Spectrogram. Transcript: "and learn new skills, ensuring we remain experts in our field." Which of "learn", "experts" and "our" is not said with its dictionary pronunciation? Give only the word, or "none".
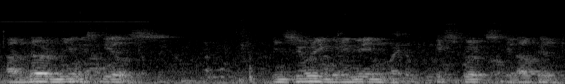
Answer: our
